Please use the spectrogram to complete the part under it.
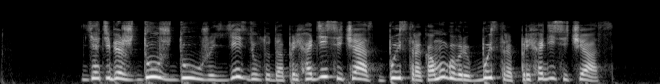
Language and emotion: Russian, angry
